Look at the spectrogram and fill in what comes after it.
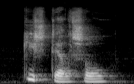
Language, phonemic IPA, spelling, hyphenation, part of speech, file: Dutch, /ˈkiˌstɛl.səl/, kiesstelsel, kies‧stel‧sel, noun, Nl-kiesstelsel.ogg
- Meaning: electoral system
